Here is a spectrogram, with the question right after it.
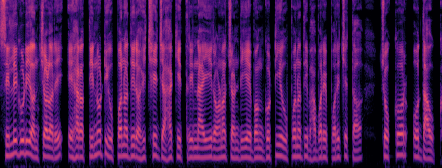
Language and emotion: Odia, neutral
